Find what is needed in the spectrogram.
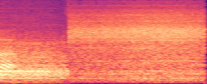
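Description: Industrial diamond-tipped core drill boring into a block of soapstone, a steady hissing grind that comes in abruptly under a second in.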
